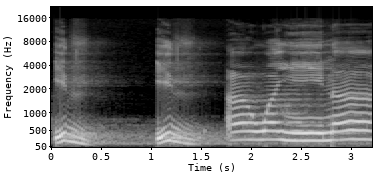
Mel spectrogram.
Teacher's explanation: namanya mad jaiz munfasil, karena ada mad yang bertemu dengan hamzah di lain kalimat. Panjangnya bisa 4 sampai 5, tetapi kita harus konsisten.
